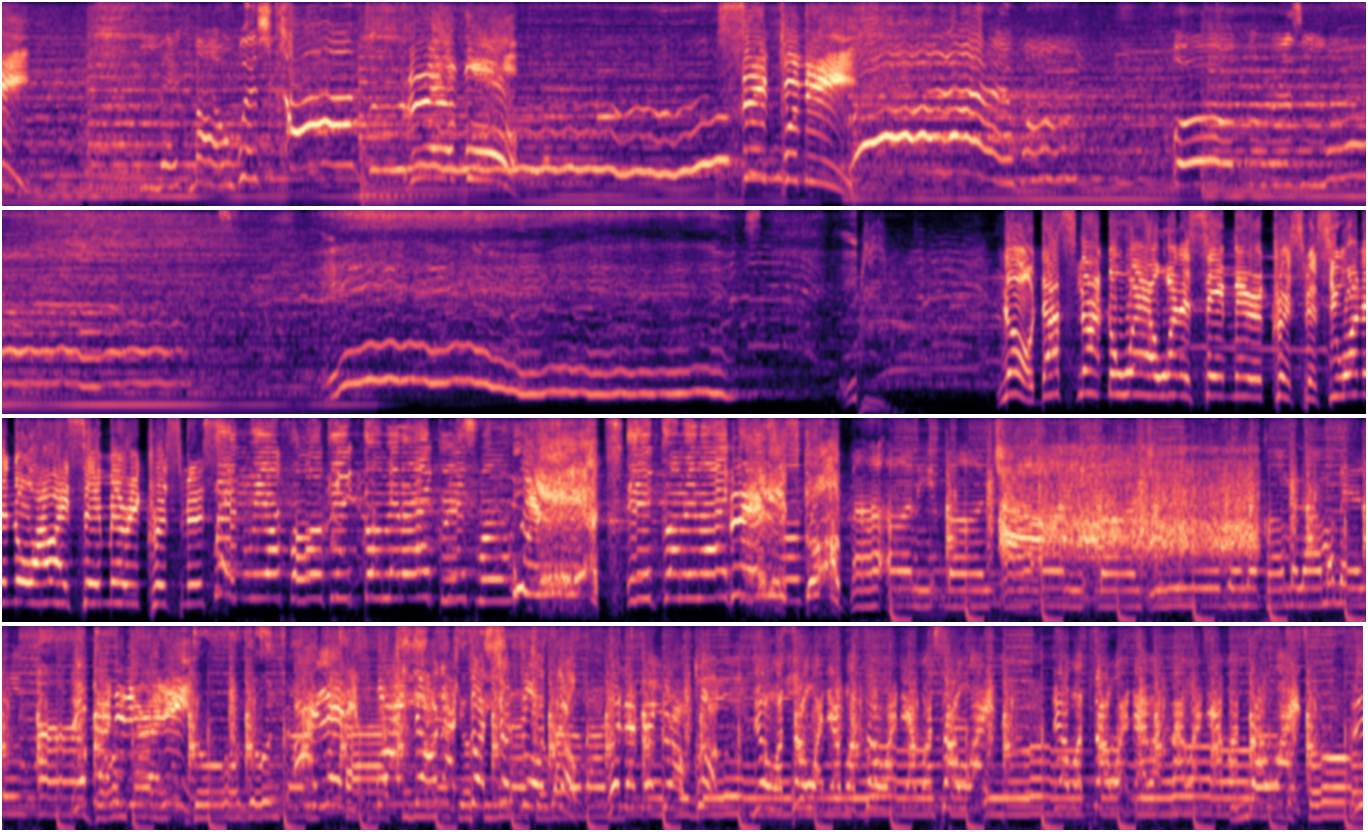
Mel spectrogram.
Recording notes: Live Audio.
